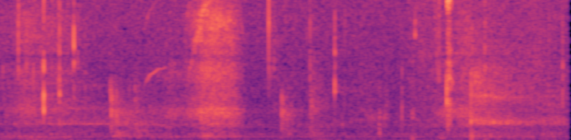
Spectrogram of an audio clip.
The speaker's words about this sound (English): let's take a sip break. We'll take one more sip break, and then we'll wrap this up.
